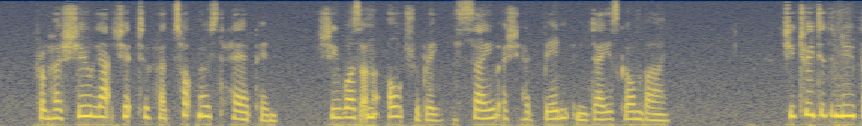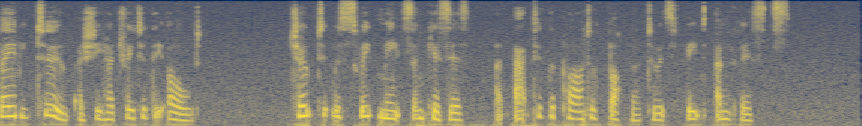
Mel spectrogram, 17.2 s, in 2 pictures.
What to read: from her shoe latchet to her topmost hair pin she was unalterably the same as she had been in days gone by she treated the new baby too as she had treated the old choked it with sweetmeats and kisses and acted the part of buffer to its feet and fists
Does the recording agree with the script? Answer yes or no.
yes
